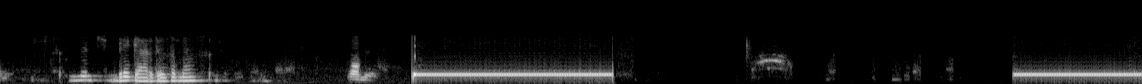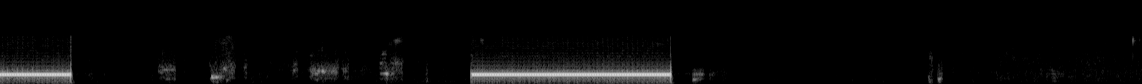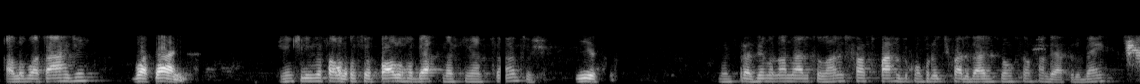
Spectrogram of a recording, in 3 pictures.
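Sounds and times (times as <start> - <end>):
speech: 0.7 - 2.2, 3.5 - 3.9, 23.0 - 24.8, 25.6 - 29.1, 30.0 - 34.2
telephone line tones while a bank call is transferred: 4.2 - 6.2, 10.2 - 12.2, 16.2 - 18.2.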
